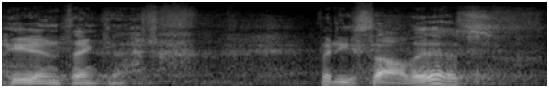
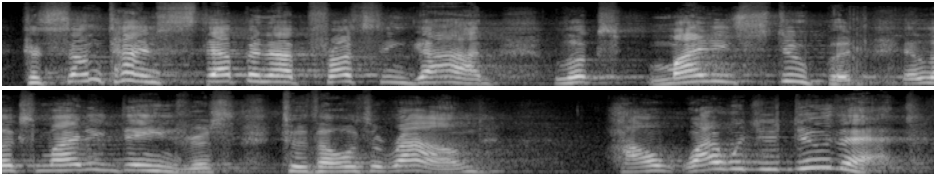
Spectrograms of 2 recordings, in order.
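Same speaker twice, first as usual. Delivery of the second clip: higher and louder, slow and forceful; full-force preaching; 10 semitones higher, 9 dB louder, slower than usual. Acted. Preacher to the congregation about trusting God, loud and slow. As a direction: proclaim it to the back row.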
